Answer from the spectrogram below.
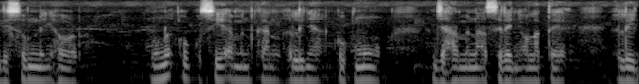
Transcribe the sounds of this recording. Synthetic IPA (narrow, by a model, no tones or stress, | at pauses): d̪isɔmnic̚ɦɔɽ | nunəʔkɔkusijaʔamənkʰanəliɲaʔkukmu | d͡ʒaɦamɛnaʔsiɾɛɲɔlat̪ɛ | əli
